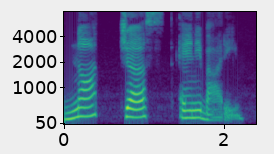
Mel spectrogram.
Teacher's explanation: Reparem como os T's desaparecem.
